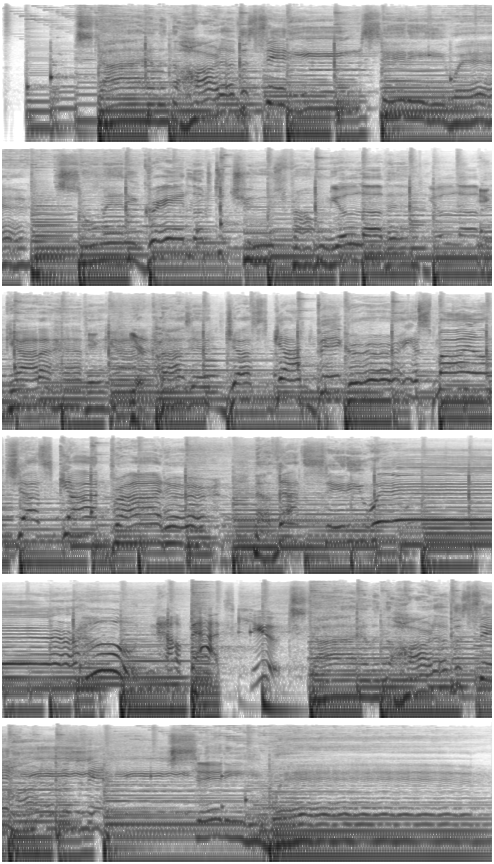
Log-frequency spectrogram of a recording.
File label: clothing store jingles; CITY WEAR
